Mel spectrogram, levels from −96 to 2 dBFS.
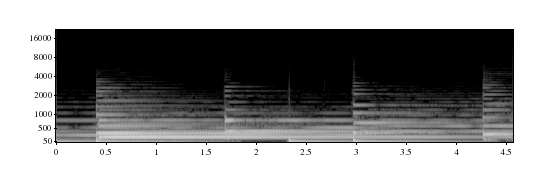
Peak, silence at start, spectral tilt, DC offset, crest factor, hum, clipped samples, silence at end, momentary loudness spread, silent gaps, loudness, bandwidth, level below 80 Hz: -8 dBFS; 0 s; -14 dB/octave; under 0.1%; 14 dB; none; under 0.1%; 0 s; 15 LU; none; -23 LUFS; 2.8 kHz; -32 dBFS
